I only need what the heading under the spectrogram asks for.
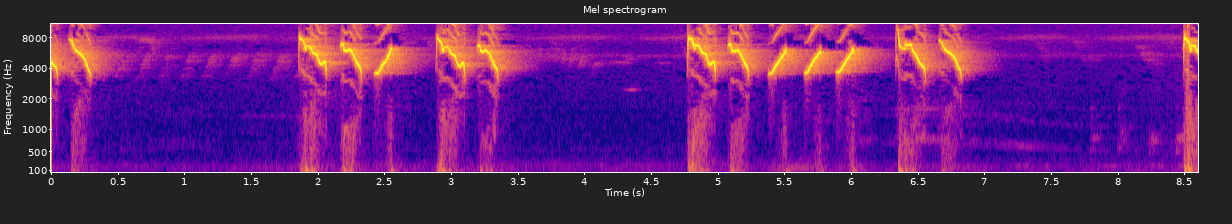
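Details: Lure song of a Javan white-eye to make others sing back, delivered as repeated short bursts of fast high twittering notes, some rising in quick series, separated by pauses of about a second.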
